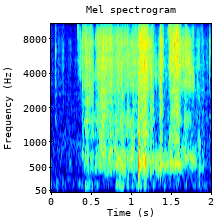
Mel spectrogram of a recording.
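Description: Paper rustling as printed inserts are pulled out of a tissue-paper-lined cardboard box, with one sharp tap about a second in.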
